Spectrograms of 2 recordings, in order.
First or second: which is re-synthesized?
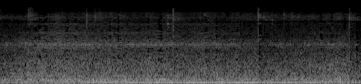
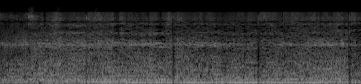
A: second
